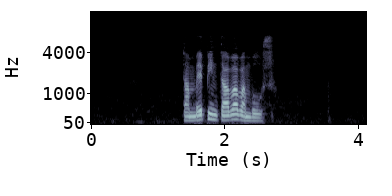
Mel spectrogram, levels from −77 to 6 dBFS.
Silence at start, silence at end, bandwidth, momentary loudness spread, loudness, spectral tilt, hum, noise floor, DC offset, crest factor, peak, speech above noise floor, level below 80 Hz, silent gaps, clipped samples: 1.4 s; 1.45 s; 7.2 kHz; 20 LU; -21 LUFS; -7 dB/octave; none; -72 dBFS; under 0.1%; 22 dB; -4 dBFS; 52 dB; -62 dBFS; none; under 0.1%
